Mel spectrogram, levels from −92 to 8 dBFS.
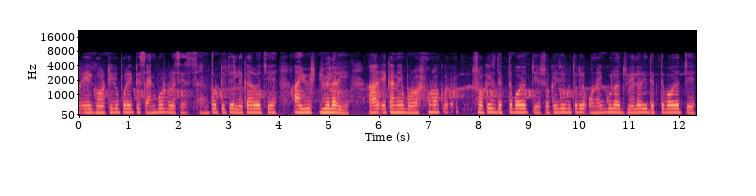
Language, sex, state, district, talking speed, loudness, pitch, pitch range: Bengali, male, Assam, Hailakandi, 125 wpm, -17 LUFS, 170 Hz, 160-170 Hz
